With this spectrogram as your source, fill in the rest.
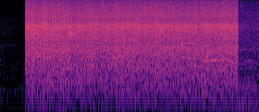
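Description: Steady heavy rain falling over Surabaya, a dense continuous hiss that starts abruptly and holds at an even, loud level for over four seconds before cutting back to a quieter background.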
